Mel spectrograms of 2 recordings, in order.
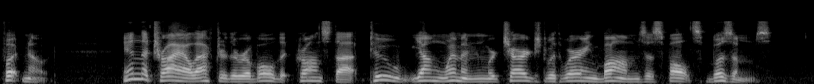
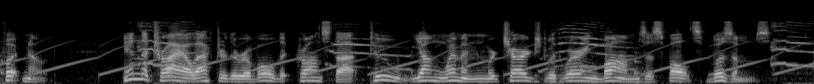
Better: first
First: none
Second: background sound (Meow + Alarm); 15 dB below the speech

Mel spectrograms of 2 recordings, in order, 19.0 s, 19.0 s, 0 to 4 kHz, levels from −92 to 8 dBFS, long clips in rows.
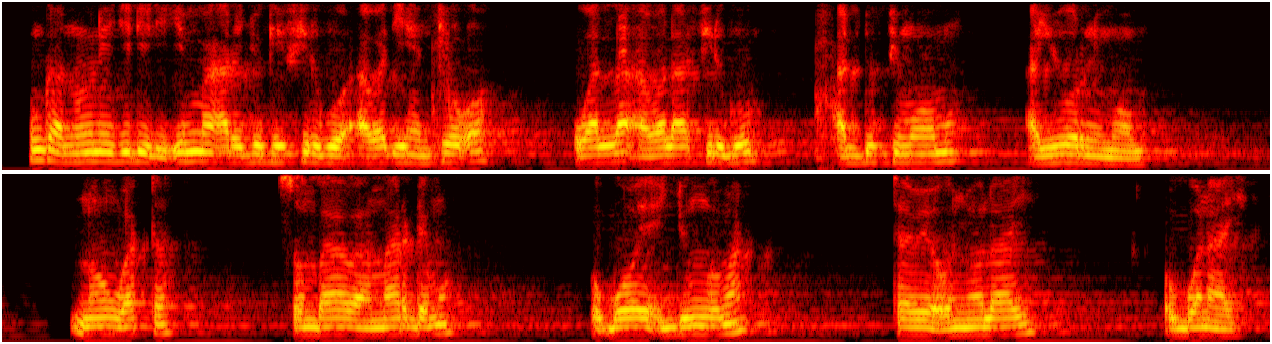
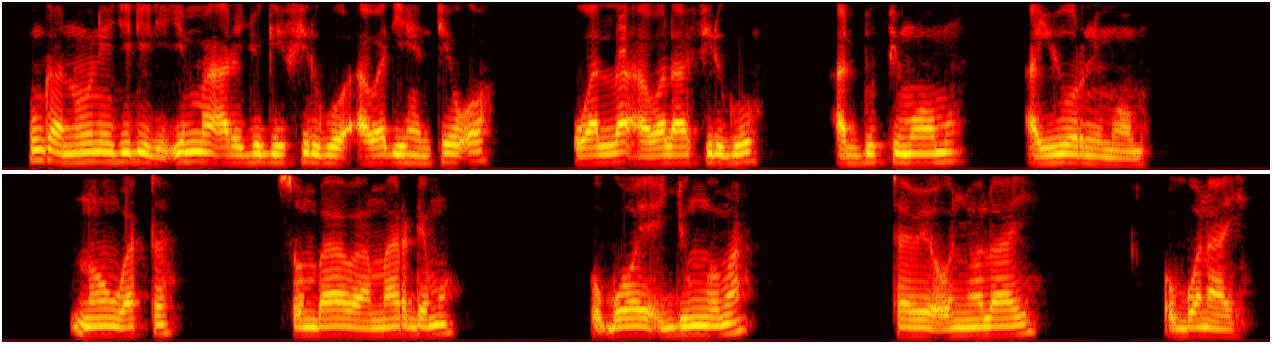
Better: second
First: noise reduction (neural separator model SepFormer DNS4)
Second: none

